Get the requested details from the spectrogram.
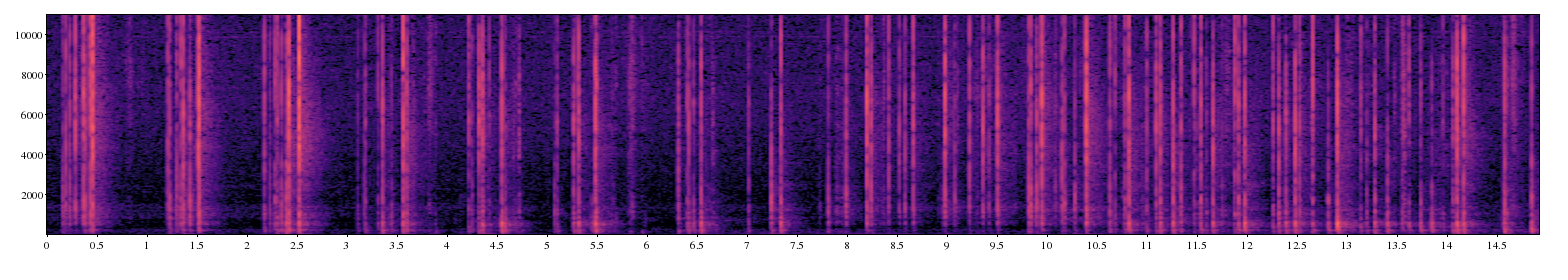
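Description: Long chrome nails tap on both sides of the Apple logo on a closed silver aluminum MacBook lid, sounding its hollow shell. Quick, dry, hollow clicks with a midrange ring arrive in short bursts at first, then become a faster, denser stream of taps.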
